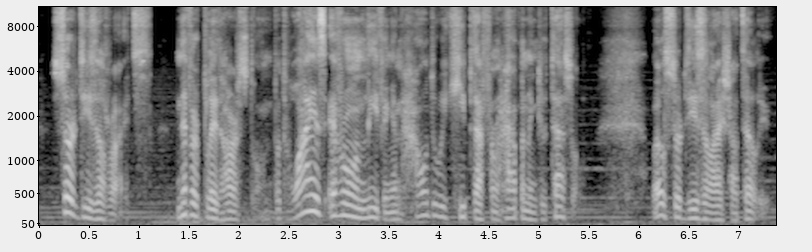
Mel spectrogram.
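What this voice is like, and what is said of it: Antonio Banderas accent impression. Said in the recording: “I think I can do Antonio Banderas' accent perfectly. ... So I'll answer the next question as Antonio Banderas.”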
